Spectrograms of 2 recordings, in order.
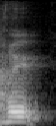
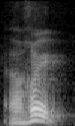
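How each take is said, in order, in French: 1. Le R guttural est doux et léger. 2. Le R guttural est fortement exagéré. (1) "Au quotidien, ce son est plus léger" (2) "Ici, j'exagère le son pour que tu comprennes bien"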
